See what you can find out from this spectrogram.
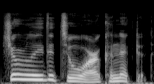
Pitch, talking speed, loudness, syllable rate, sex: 175 Hz, 195 wpm, -14 LUFS, 7.1 syllables/s, male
